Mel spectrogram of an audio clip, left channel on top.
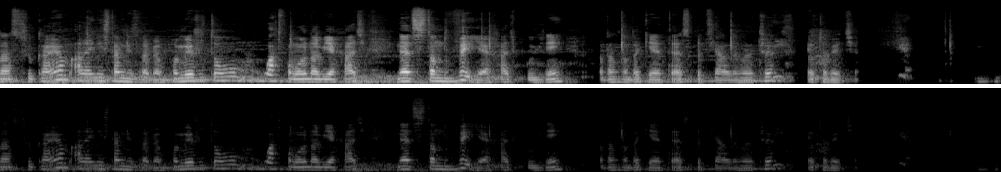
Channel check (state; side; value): quieter; right; 23.1 dB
